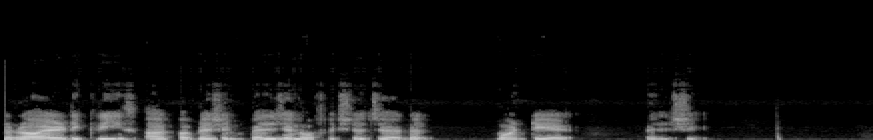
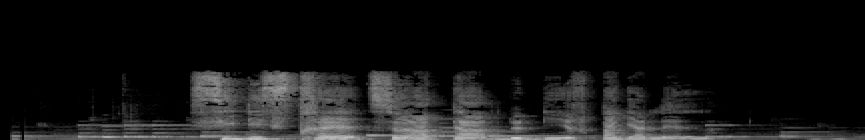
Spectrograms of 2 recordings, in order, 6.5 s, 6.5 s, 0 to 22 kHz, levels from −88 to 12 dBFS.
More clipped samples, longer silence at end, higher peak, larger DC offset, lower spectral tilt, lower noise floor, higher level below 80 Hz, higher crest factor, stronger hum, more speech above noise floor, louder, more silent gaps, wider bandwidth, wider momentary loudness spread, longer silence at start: neither; first, 0.7 s vs 0.15 s; first, -2 dBFS vs -8 dBFS; neither; first, -6 dB/octave vs -4.5 dB/octave; first, -68 dBFS vs -50 dBFS; first, -58 dBFS vs -78 dBFS; about the same, 16 dB vs 18 dB; neither; first, 51 dB vs 27 dB; first, -17 LUFS vs -23 LUFS; neither; second, 7.6 kHz vs 11.5 kHz; second, 14 LU vs 17 LU; about the same, 0 s vs 0.1 s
